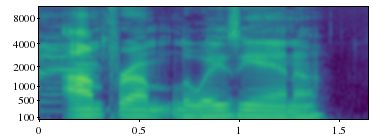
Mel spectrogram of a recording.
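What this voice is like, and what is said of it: Imperfect put-on Southern US accent. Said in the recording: “A southern accent... See, it doesn't sound right... You sound like an Aussie doing it, but it's almost there.”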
